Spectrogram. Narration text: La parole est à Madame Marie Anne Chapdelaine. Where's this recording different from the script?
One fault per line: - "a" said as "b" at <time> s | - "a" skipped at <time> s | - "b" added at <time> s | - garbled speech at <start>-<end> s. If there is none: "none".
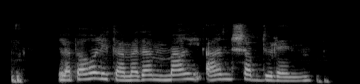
none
